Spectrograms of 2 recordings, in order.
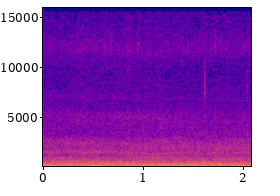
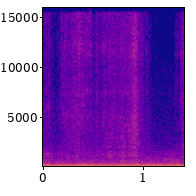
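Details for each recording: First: Carrier ductable AC unit blower after the remaining screws were fitted: an even, steady low hum with no rattle, only mild vibration. Noise is much reduced from before, so it now runs normally. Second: Carrier ductable AC unit blower, heard standing up near the unit after fastening screws on the loose blower cover: steady low rumble with some rattle remaining; noise much reduced but not fully gone, remaining screws still to fit.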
